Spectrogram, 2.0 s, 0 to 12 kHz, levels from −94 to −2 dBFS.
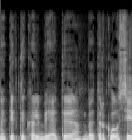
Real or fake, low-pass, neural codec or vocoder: fake; 10.8 kHz; vocoder, 48 kHz, 128 mel bands, Vocos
